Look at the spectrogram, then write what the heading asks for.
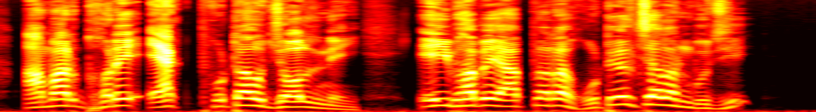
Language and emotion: Bengali, angry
